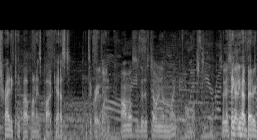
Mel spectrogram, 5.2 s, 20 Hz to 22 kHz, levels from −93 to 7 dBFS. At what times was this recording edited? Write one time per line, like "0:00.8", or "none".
0:01.8
0:04.1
